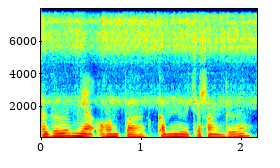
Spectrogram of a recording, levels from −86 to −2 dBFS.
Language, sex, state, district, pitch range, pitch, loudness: Wancho, male, Arunachal Pradesh, Longding, 135-155 Hz, 145 Hz, -13 LUFS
